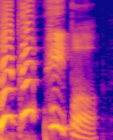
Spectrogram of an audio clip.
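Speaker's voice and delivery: tone climbing way up through good people. Imitating people who say they're good people: imitating them, pitch rising higher. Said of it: "they have like an inflection in their voice, like the tone goes higher".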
